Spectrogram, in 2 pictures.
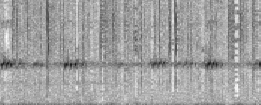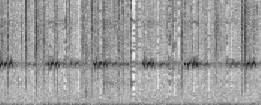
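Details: By a lake at sunset, crickets give clean high chirps about two per second, slightly uneven in spacing, mixed with loud crackling from a bonfire and a low rumbling backdrop.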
